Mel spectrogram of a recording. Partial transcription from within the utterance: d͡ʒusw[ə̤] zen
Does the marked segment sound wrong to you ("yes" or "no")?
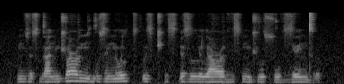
no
